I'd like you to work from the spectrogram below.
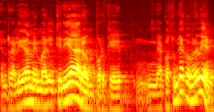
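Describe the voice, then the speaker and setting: A dark, mellow tone with very wide pitch swings, in an Argentine accent. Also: man. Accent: Argentine Spanish (Rioplatense). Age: 60s. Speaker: retired airline cabin crew manager. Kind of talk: interview.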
